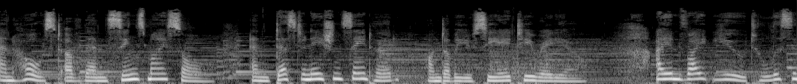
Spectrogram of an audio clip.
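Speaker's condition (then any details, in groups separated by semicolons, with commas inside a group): No condition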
